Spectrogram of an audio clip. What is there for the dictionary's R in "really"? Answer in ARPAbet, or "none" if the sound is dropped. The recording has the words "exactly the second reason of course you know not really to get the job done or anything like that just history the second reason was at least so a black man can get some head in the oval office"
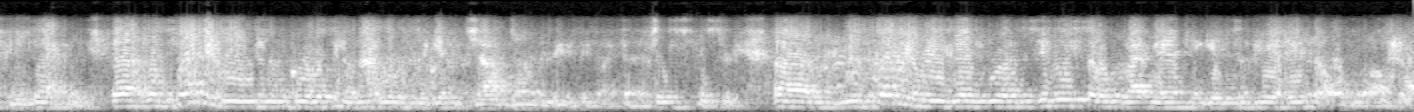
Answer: L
